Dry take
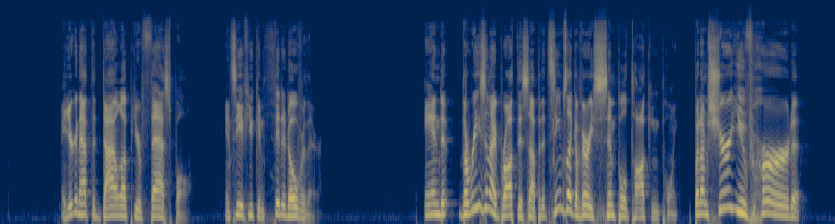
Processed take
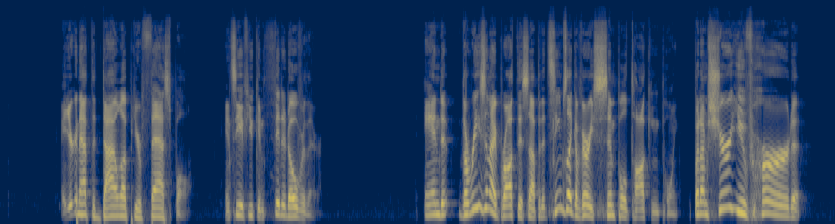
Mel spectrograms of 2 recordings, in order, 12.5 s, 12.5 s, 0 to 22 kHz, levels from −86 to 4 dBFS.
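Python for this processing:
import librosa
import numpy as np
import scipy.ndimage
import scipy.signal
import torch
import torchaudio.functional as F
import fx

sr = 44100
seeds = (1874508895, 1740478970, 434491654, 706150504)

y = fx.highpass(x, sr, hz=fx.steps((0.0, 290.0), (1.15, 71.0), (2.56, 190.0)), slope=24)
y = F.gain(torch.from_numpy(y), 2.5).numpy()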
